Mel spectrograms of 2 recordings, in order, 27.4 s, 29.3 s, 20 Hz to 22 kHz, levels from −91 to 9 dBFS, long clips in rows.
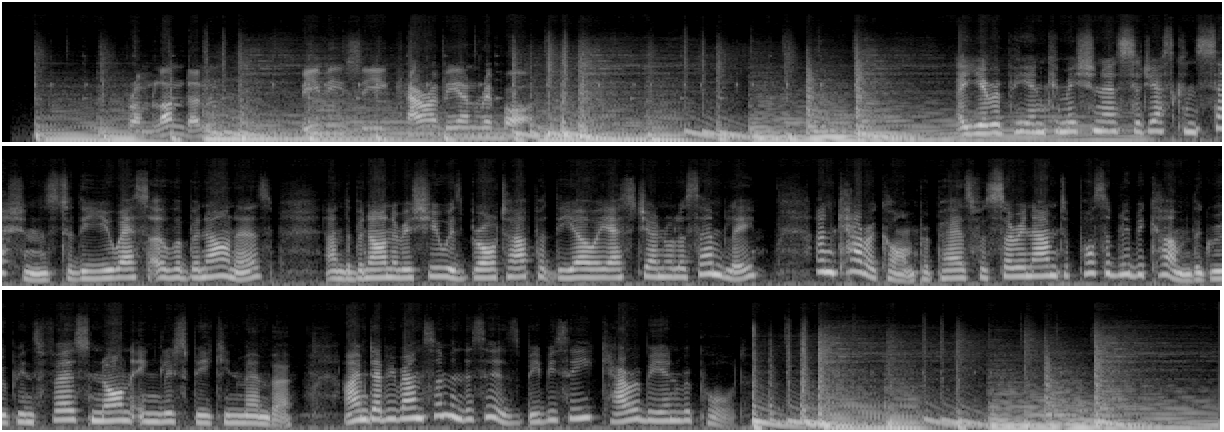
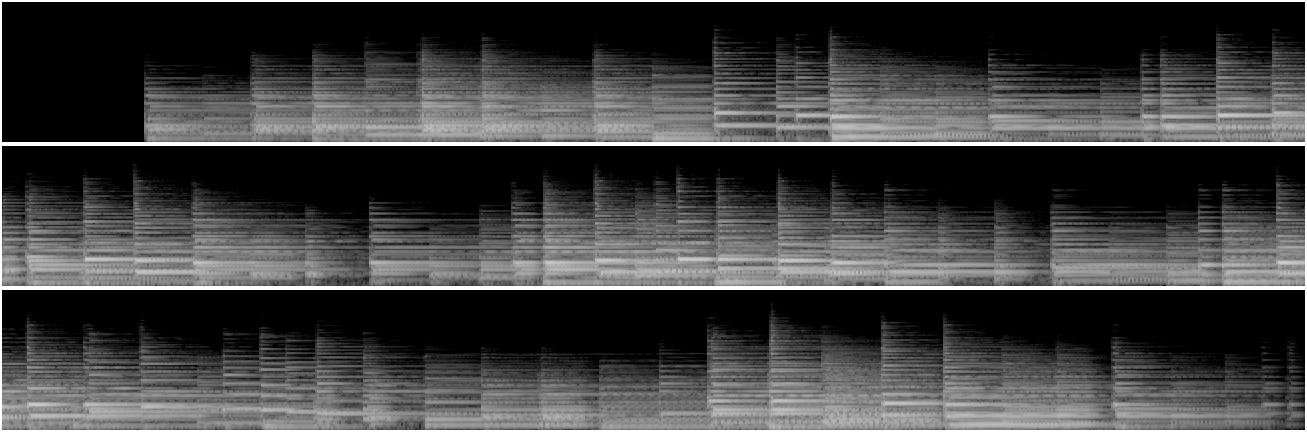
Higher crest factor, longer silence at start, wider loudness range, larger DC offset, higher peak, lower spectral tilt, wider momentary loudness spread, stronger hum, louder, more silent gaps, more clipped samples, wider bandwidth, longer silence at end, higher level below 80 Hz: about the same, 16 dB vs 16 dB; second, 0.25 s vs 1.05 s; second, 2 LU vs 7 LU; neither; about the same, -6 dBFS vs -6 dBFS; about the same, -7.5 dB/octave vs -7.5 dB/octave; second, 7 LU vs 13 LU; neither; about the same, -23 LUFS vs -22 LUFS; neither; neither; about the same, 9.8 kHz vs 9.4 kHz; about the same, 0 s vs 0.05 s; first, -28 dBFS vs -50 dBFS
